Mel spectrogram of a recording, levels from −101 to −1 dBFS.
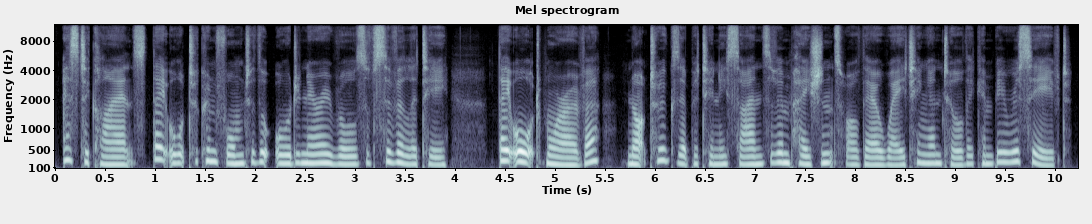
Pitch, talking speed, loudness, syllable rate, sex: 195 Hz, 190 wpm, -19 LUFS, 5.8 syllables/s, female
